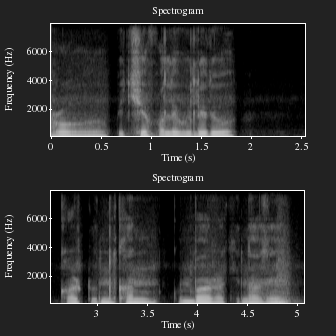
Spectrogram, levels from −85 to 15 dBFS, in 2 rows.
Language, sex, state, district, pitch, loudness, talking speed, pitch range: Nagamese, male, Nagaland, Kohima, 105 Hz, -19 LUFS, 120 wpm, 100-105 Hz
